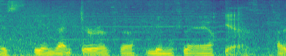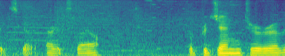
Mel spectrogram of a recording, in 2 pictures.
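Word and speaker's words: ligne claire: what he called the Ligne Clair art style, which is not very not very good French pronunciation there. Yeah. It's more like Ligne Clair.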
